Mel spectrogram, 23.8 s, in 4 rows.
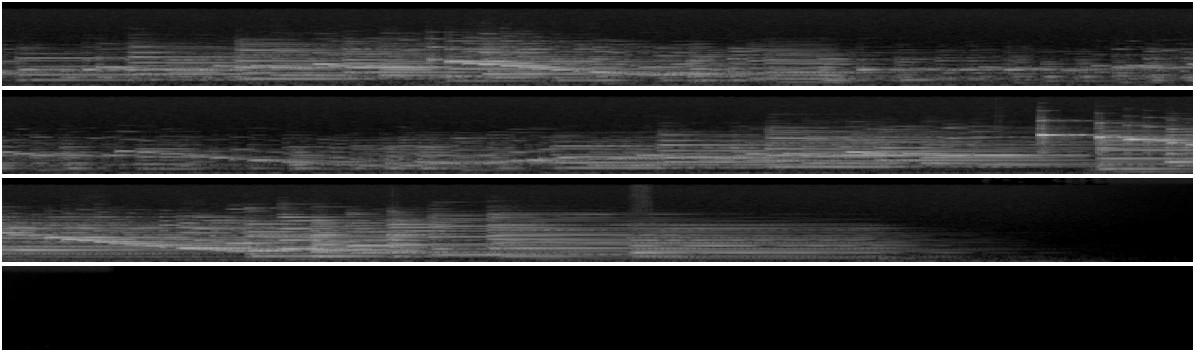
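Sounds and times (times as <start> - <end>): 
piano waltz in D flat: 0.0 - 17.3.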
